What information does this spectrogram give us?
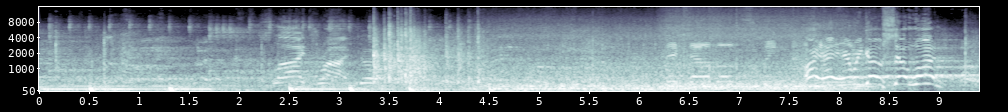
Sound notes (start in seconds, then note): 0.0 intense hip-hop beat music; 3.3 heavy weights clinking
